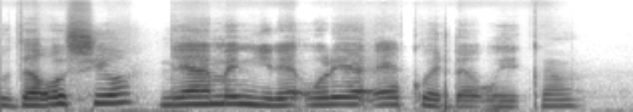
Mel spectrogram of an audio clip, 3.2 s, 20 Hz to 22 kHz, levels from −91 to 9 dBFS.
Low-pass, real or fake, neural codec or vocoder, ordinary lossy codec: none; fake; codec, 44.1 kHz, 2.6 kbps, DAC; none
